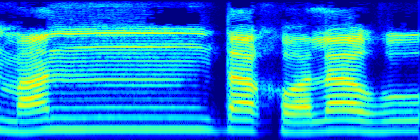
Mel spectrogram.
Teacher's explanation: সাকিনের পরে হরুফে ইকফার 15 টি অক্ষরের মধ্যে দাল এসেছে তাই নুন সাকিনের আওয়াজকে নাকে তুলে এক আলিফ পরিমাণ করে পড়তে হবে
